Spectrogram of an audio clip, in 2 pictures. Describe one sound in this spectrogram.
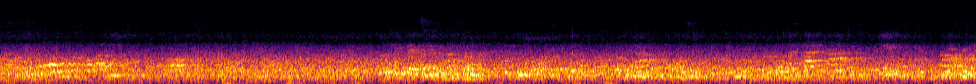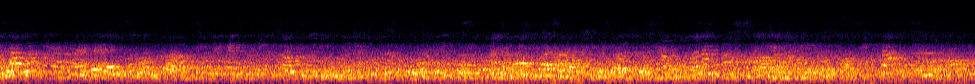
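Several women chatter together nearby.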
